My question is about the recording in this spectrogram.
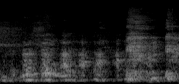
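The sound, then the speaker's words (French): A run of short, breathy coughs from a person, a few quick bursts in a row, with a slightly laugh-like, voiced quality between them. “votre fonction ne vous sied point mal, et vous avez grâce à tousser.”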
